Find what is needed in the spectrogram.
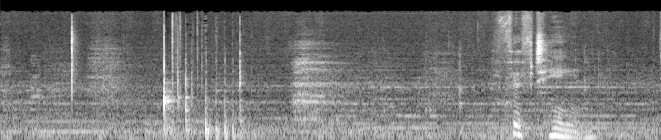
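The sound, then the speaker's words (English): Dice clink as a player sorts through a rack of them: a quick burst of hard, bright clicks and knocks, then a few more later, heard under ongoing conversation. “Oh, she's going through another rack of dice.”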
